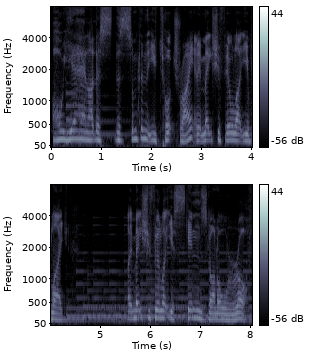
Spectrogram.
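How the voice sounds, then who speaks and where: A man's voice: a little high, steady tone, moderate pace, soft background music. A young man, casually chatting to his stream audience as he reads out questions, blunt and swearing now and then. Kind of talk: casual livestream chat, reading test questions aloud.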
